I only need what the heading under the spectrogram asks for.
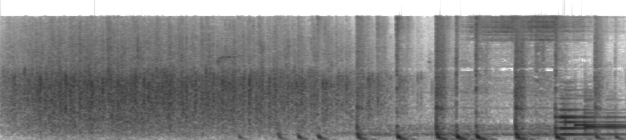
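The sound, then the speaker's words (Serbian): Audience applause: dense, steady clapping from a crowd for about five seconds, then thinning into sparser, louder individual claps. “Momak je pravi optimist, zato je i dobio aplauz”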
